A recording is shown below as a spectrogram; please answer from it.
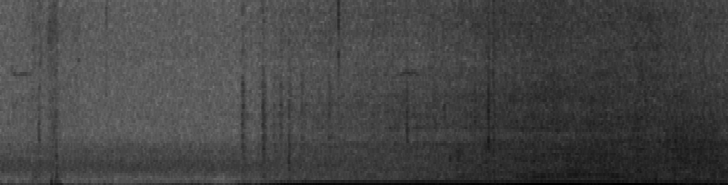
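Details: Test run after fixing a vacuum leak/clog: engine catches after a couple of seconds, then rises and eases back in one smooth, even sweep with no stumble or hiss; running normally.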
